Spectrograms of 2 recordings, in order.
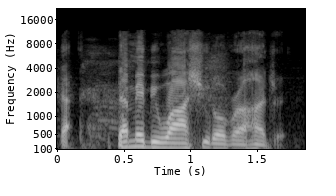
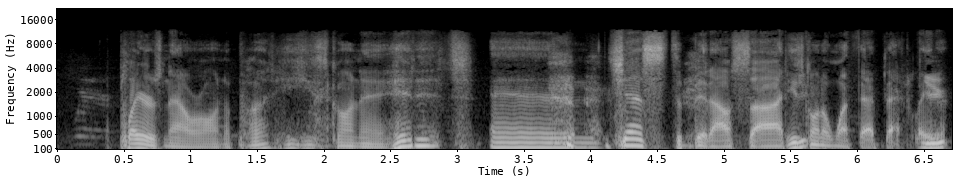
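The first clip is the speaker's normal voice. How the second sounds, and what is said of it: Hushed golf-announcer whisper. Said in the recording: “I have to whisper now. ... Get my whisper voice. ... you could be a golf announcer with that whisper.”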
